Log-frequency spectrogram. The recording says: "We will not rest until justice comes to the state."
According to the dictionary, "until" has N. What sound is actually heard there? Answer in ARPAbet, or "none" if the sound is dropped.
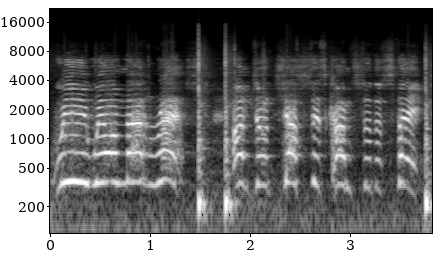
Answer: N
